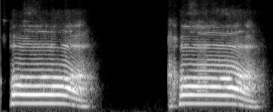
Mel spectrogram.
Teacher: इसका मखरज हमारा ऊपर हलक, ऊपरी हलक, फर्स्ट पार्ट हलक का, ये ख लेटर निकलना है वहां से। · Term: मोटी आवाज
